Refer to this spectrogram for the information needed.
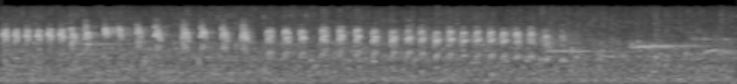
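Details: Eurasian tree sparrows fighting, used as a tutor recording for cage birds: loud, clear, rapid high chirps about eight per second for nearly four seconds, then fainter thin calls.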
